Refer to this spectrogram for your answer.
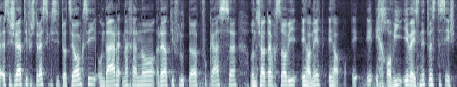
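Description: Young Swiss German male co-host, casual rambling talker, mid-pitched. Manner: rambling, many restarts, swears. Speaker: podcast co-host, teacher. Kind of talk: casual chat.

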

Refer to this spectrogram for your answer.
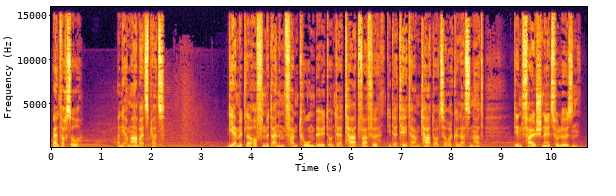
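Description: A man's voice: deep voice, darkish tone. A man narrates a scripted true-crime story as host, with dramatic, suspenseful phrasing in short pointed sentences.

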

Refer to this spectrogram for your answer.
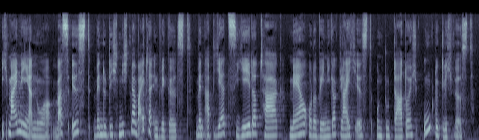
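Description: A woman voicing Herbert, a pushy male companion who nags with probing questions, in a slow audio story. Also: mid-range voice, natural voice. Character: nagging blunt male companion.

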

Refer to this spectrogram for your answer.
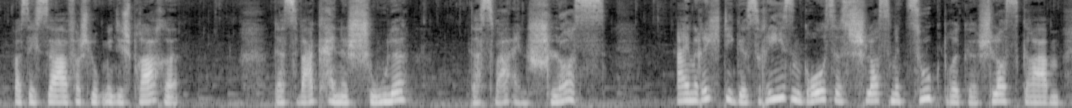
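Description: A woman narrating a children's story in the first person, expressive and lively. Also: mid-range voice, breathy edge. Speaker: audiobook reader. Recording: soft background music.

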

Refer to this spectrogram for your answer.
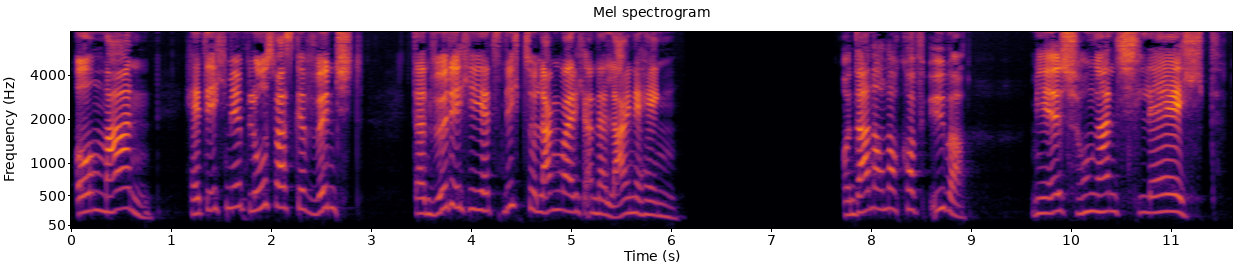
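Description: A woman's voice: high voice, slow, pushed and bright, voice pushed up, exaggerated voice. A woman voicing a complaining sock on a clothesline who whines in a children's story. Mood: whiny. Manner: whining, complaining. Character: whiny sock hanging on a clothesline.

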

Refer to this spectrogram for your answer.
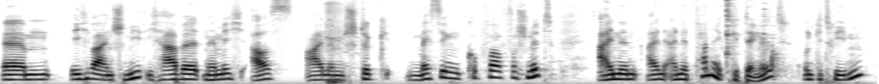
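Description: A man's voice: medium pitch, a little slow, a little mellow, breathy edge. A man chatting casually while cooking with friends, telling a rambling, playful story.

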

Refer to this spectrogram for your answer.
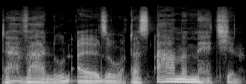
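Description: A man reading a fairy tale aloud in a slow, expressive storytelling manner. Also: low-pitched, breathy edge.

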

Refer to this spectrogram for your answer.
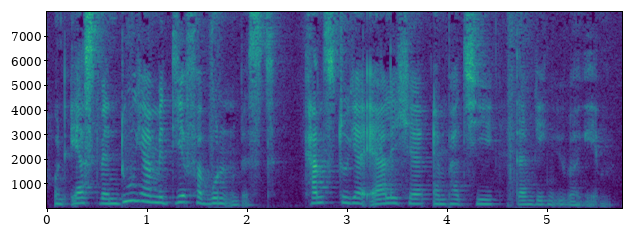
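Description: Woman coach, encouraging, often checks in with listener, middle pitch, roomy recording. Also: moderate pace, darkish tone. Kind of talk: advice conversation.

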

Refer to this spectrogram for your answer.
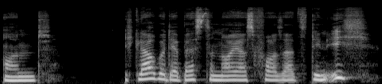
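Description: Gentle, breathy woman telling a reflective story. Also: mid-range voice, slow pace. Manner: calm, gentle, addressing listeners directly. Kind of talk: reflective storytelling with guided pause.

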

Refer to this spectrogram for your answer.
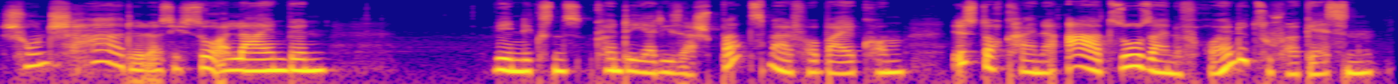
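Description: A woman voicing a cheerful, lonely little male creature in a children's story, gushing and wistful in a raised, breathy voice. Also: mid-range voice, animated, unhurried.

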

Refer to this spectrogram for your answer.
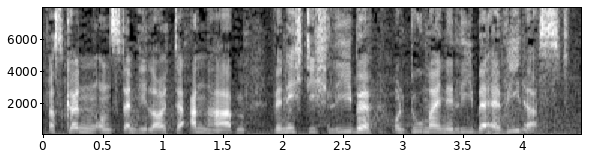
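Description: A man's voice: sits high, moderate pace, a bit bright, faint music behind, pitched above the performer's own voice. A man voicing a proud, defiant young man who speaks earnestly and insistently.

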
